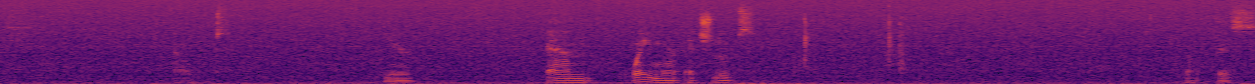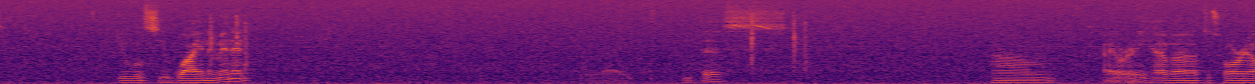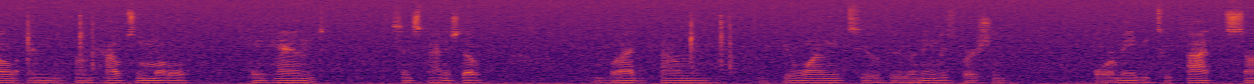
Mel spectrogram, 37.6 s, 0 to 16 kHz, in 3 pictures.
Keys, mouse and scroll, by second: 0.3 click, 3.8 click, 4.7 middle click, 5.7-6.5 scroll up 2, 9.0 ctrl+r, 10.0 click, 14.0 click, 15.0 ctrl+r, 15.5 ctrl+click, 19.6 click, 20.6 ctrl+r, 21.6 click, 24.8 click, 26.0 ctrl+r, 26.6 ctrl+click, 31.2 click, 32.4 ctrl+r, 33.2 click, 36.9 click.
